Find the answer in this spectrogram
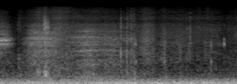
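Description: Steady low rumble and hiss of wind on the microphone, with no distinct sounds standing out.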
